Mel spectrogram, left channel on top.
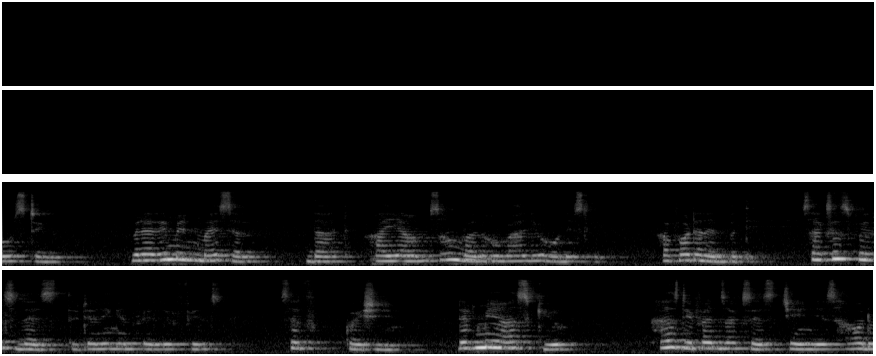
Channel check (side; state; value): left; silent; digital silence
